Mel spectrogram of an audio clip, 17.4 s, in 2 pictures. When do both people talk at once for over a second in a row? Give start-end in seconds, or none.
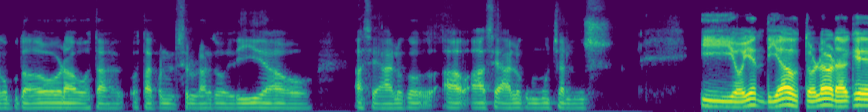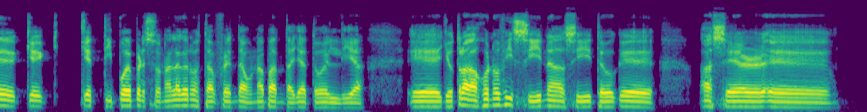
none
